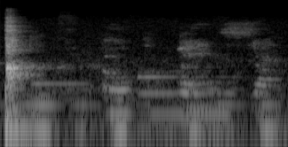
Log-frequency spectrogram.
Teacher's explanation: P, the P says P, voiceless, made with the lips.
